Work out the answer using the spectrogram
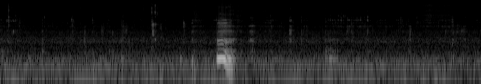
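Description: A person quietly chewing a mouthful of soft macaroni and cheese with chunks of buffalo chicken. About two seconds in there is one brief, loud, low hum that falls in pitch.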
